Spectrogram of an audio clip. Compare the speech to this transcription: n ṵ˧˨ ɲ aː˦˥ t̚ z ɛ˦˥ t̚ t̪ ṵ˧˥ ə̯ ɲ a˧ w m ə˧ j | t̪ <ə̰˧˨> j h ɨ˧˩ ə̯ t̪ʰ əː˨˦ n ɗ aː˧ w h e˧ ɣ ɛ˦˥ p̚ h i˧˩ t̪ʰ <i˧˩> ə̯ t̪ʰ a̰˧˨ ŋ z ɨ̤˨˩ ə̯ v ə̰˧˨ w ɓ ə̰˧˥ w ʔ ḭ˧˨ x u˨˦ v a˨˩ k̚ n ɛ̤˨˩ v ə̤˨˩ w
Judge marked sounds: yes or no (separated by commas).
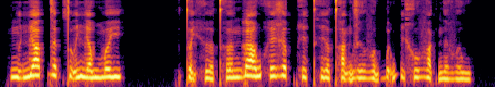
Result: yes, yes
